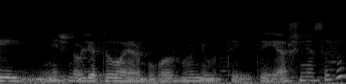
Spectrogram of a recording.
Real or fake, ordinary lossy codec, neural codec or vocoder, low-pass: real; AAC, 64 kbps; none; 7.2 kHz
